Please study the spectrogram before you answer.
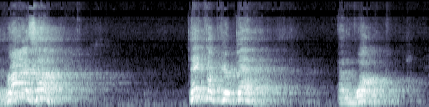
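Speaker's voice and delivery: loud, high, slow command; ringing preacher's command; commanding healer. Acted. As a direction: call the sick man to his feet. Jesus commands the paralysed man.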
